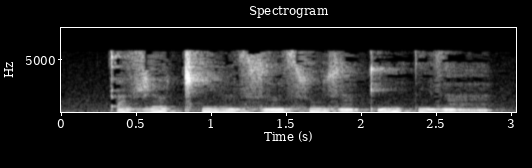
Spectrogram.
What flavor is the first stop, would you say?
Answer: ejective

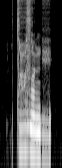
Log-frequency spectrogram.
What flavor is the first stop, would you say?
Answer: plain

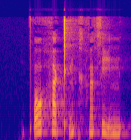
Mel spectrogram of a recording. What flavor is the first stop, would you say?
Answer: ejective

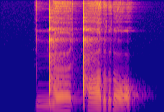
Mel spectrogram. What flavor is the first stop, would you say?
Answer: click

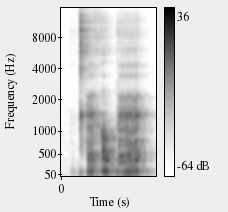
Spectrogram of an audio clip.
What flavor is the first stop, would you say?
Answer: aspirated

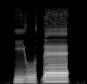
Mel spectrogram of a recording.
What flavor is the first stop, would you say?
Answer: implosive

